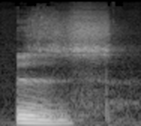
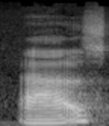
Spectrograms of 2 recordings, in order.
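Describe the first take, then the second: First: The word has a short, weak vowel. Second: The word has a full, clear vowel. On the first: "As turns to is" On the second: "As turns to is"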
